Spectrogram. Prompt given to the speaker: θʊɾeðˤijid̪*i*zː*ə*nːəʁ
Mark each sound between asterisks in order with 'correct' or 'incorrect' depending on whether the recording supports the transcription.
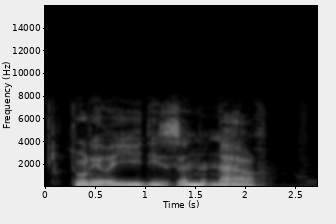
correct, correct

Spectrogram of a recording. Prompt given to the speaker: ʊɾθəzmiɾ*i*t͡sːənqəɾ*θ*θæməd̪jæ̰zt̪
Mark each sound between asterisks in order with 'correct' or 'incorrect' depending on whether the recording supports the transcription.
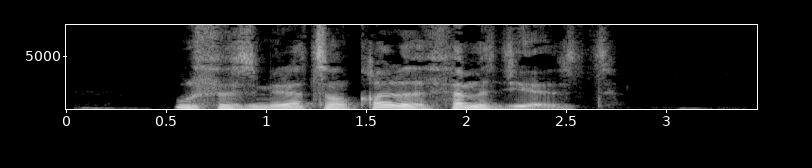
incorrect: æ, incorrect: ð

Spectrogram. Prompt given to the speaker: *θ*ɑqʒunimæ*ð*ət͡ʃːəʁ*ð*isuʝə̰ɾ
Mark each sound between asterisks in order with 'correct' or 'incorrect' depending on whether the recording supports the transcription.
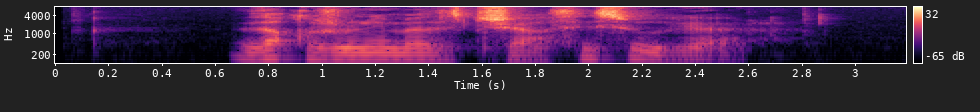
incorrect: ð, correct, incorrect: θ

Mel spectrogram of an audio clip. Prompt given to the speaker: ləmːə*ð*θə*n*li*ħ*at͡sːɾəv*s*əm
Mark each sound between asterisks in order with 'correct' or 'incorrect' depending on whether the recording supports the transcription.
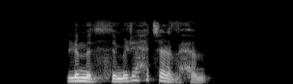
correct, incorrect: m, correct, incorrect: ħ

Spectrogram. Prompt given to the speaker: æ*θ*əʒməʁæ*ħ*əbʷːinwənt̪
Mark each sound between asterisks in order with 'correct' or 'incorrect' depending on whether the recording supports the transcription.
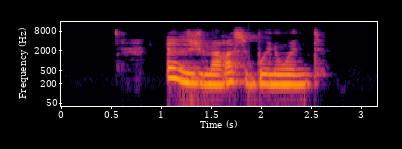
incorrect: ð, incorrect: s

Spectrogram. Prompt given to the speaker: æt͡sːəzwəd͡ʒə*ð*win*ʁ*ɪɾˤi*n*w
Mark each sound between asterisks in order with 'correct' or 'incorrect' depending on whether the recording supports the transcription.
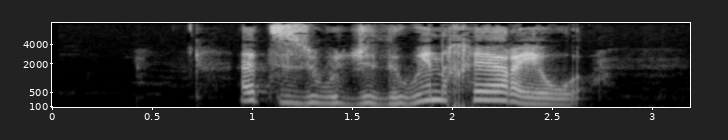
correct, incorrect: χ, incorrect: none

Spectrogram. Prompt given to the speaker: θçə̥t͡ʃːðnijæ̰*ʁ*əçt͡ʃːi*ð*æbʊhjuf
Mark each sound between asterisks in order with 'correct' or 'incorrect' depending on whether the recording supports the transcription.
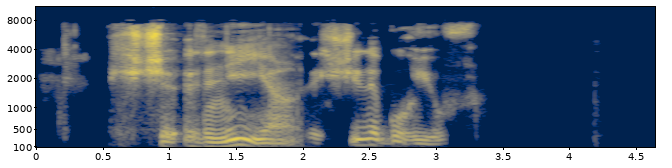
incorrect: ð, correct

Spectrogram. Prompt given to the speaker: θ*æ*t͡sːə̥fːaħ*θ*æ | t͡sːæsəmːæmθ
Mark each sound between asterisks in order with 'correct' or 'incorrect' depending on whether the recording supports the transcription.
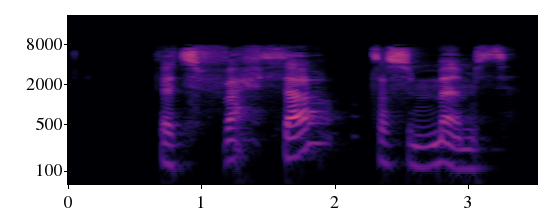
correct, correct

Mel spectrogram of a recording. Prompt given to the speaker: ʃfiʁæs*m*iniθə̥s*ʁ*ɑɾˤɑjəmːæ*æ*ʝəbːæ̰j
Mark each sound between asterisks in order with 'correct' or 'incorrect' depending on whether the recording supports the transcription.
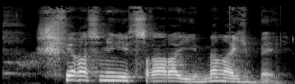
correct, correct, correct

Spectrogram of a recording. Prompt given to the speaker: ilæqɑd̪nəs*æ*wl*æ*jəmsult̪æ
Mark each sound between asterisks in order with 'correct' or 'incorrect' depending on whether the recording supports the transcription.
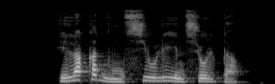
incorrect: i, incorrect: i

